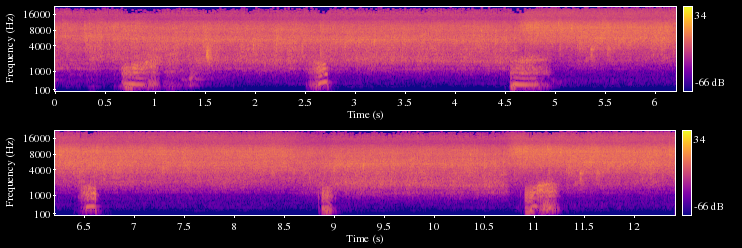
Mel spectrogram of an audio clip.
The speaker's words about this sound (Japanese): まずは右腕の泡をきれいに流して、指の間に残ったまま、きれい、きれいに。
